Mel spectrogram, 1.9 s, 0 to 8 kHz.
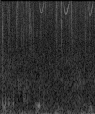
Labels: {"label": "biophony, dolphin", "recorder": "SoundTrap 500"}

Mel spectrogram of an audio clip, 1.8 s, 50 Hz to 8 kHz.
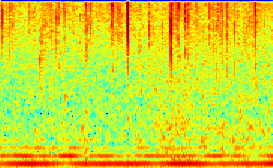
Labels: {"label": "biophony, midshipman", "recorder": "SoundTrap 500"}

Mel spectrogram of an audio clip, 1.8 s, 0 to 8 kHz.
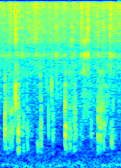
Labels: {"label": "biophony, sea urchins (Echinidae)", "recorder": "SoundTrap 600 or HydroMoth"}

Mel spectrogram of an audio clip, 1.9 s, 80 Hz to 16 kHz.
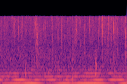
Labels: {"label": "biophony, midshipman", "recorder": "SoundTrap 500"}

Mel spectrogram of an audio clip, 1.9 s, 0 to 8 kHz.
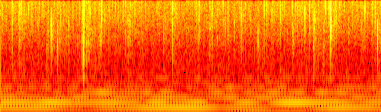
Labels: {"label": "biophony, midshipman", "recorder": "SoundTrap 500"}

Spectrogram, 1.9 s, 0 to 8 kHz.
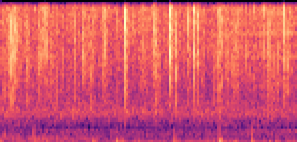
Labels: {"label": "anthrophony, boat engine", "recorder": "SoundTrap 300"}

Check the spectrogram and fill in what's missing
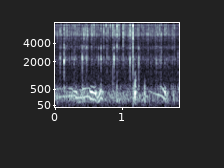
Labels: {"label": "biophony, cascading saw", "recorder": "HydroMoth"}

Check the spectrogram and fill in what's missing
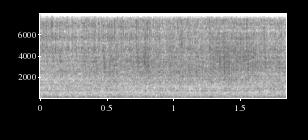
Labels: {"label": "anthrophony, boat engine", "recorder": "SoundTrap 500"}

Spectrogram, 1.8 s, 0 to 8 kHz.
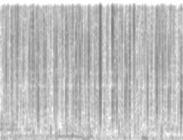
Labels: {"label": "biophony, cascading saw", "recorder": "SoundTrap 600 or HydroMoth"}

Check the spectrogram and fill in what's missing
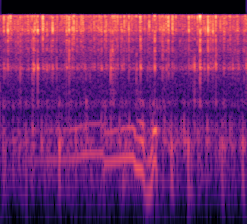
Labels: {"label": "biophony, cascading saw", "recorder": "HydroMoth"}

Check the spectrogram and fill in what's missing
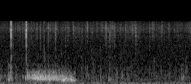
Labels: {"label": "biophony, growl", "recorder": "SoundTrap 600 or HydroMoth"}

